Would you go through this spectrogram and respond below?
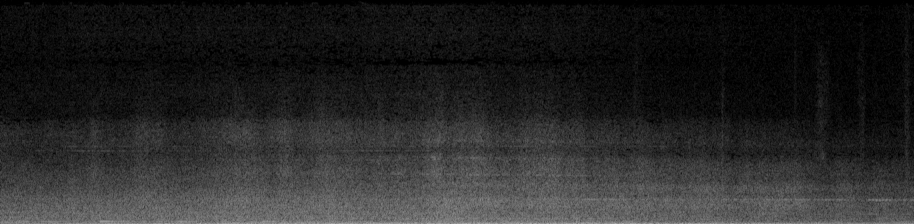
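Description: Steady airplane cabin engine drone in a radio drama aboard a passenger flight, a continuous low roar with broadband hiss holding evenly throughout and no voices over it.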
